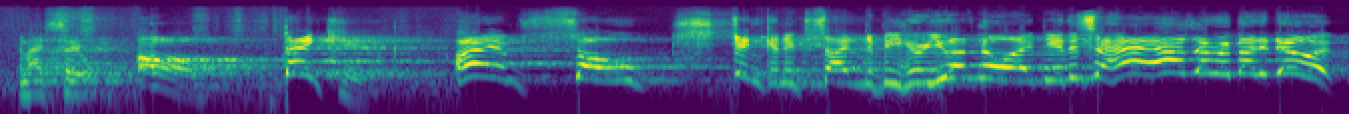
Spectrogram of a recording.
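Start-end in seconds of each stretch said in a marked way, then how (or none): 0.8-7.2 much higher, gushing newcomer; breathless over-the-top delight at arrival; overexcited gush. Acted. Eager newcomer bursting into room. 7.2-8.3 much higher, fast shouted greeting; eager shout. Acted. Newcomer greets the crowd loudly.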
